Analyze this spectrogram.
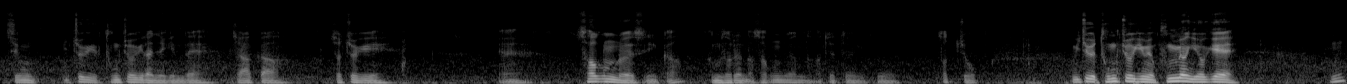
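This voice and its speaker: Deep-voiced man rambling outdoors. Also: darkish tone, a little hiss or hum. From Chungcheong region, South Korea. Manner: rambling, opinionated, many fillers. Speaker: vlogger touring a historic fortress. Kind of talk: casual walking commentary. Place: outdoors at a hilltop fortress.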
